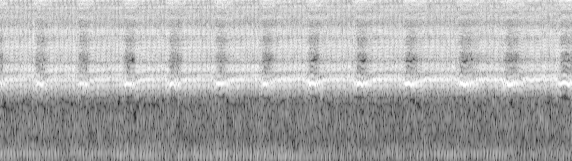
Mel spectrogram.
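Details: Wild cicadas in the wilderness fill the air with a loud, shrill, steady, high-pitched buzz that pulses about twice a second.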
